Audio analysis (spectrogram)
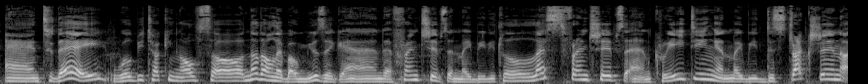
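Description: A woman from Poland with a Polish accent, hosting a radio talk show in a bubbly, effusive way and laughing often. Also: fairly low pitch.

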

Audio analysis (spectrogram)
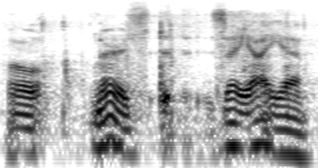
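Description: An actor playing an earnest, cautious, kindly police chief in 1940s radio comedy, speaking hesitantly on an old recording. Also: male voice, fairly even intonation, slow pace, muffled recording, background noise. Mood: sheepish. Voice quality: deep, gravelly.

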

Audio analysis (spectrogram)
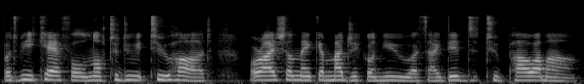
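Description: A woman reading a storybook aloud, voicing a stern old male magician who speaks in measured commands. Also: medium pitch, flat delivery, natural voice. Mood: commanding.

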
